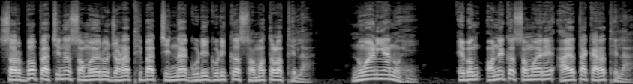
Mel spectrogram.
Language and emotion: Odia, neutral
